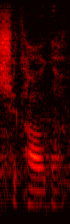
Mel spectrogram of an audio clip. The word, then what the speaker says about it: Chicago: Outside Chicago, we roamed all It's around. the emphasis on the second syllable. Borrowed from the French.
